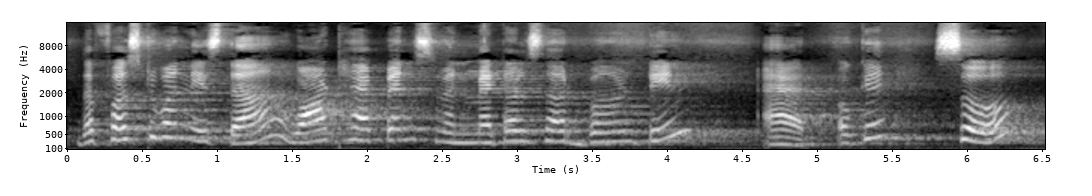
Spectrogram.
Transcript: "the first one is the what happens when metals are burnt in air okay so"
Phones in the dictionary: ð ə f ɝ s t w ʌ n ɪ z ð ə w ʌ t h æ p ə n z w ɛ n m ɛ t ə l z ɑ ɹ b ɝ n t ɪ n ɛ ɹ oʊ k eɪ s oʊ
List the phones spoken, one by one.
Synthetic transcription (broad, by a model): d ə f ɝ s t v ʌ n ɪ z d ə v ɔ t h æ p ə n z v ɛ n m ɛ t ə l s ɑ ɹ b ɝ n t ɪ n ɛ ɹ oʊ k eɪ s oʊ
